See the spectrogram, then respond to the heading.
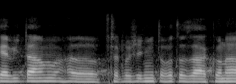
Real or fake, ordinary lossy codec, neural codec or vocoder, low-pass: fake; MP3, 48 kbps; autoencoder, 48 kHz, 32 numbers a frame, DAC-VAE, trained on Japanese speech; 14.4 kHz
